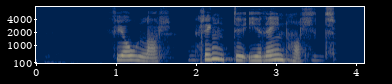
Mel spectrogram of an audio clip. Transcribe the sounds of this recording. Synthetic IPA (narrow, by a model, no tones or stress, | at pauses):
fjoːwlaɾ̥ | r̥iŋt̪ʏʔireːjnɦɔl̥t̪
